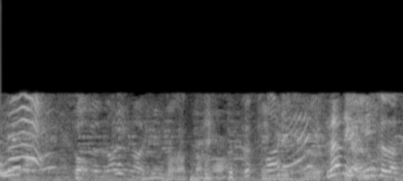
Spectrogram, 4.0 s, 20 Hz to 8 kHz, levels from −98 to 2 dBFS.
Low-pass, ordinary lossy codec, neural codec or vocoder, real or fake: 7.2 kHz; AAC, 16 kbps; none; real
